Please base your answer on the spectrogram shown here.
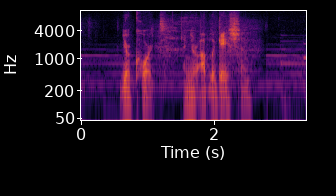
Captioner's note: surena exhales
